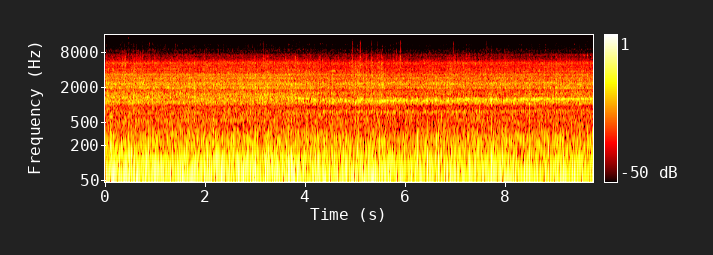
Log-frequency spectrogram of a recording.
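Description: Wind rushes loudly over a helmet microphone.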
